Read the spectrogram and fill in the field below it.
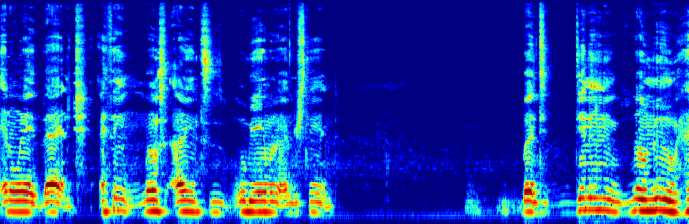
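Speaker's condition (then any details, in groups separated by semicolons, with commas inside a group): Cerebral palsy; able to speak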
